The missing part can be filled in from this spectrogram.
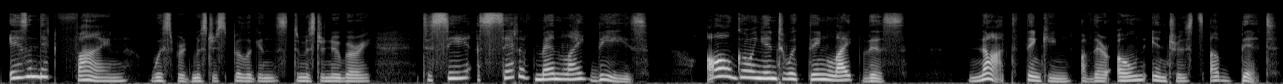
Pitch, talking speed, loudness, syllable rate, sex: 205 Hz, 150 wpm, -20 LUFS, 4.1 syllables/s, female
